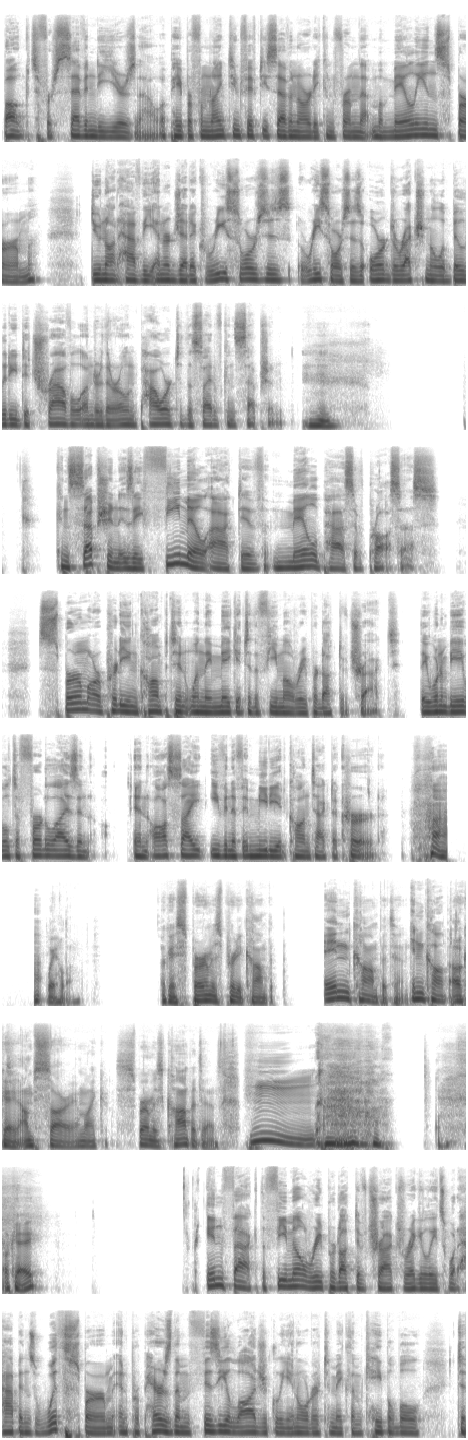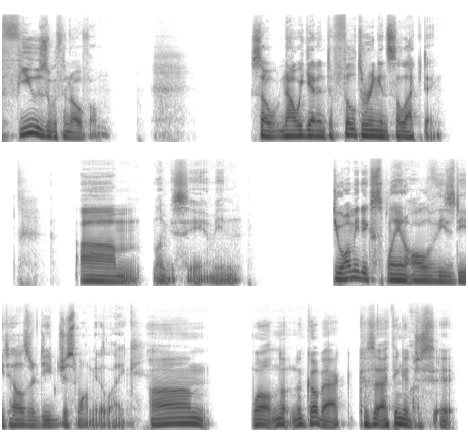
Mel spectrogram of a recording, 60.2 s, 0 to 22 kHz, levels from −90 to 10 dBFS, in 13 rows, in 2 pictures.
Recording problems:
audio freezing; at 28 s for 0.5 s

